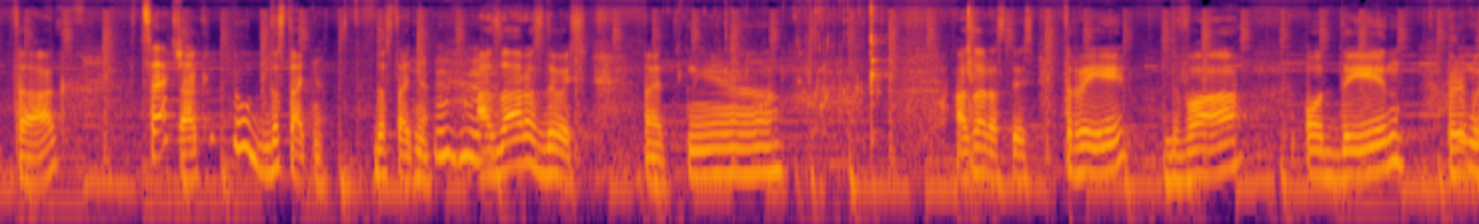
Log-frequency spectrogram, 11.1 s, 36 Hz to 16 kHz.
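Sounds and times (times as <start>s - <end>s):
water poured into a glass: 5.0s - 6.8s.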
